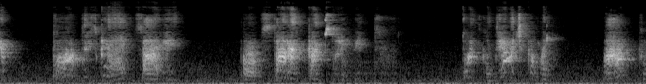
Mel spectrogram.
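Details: Talkative male pet budgerigar chattering indoors in four separate runs of rapid, hoarse, buzzy mimicked speech, each lasting about one second, with short silences between them.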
